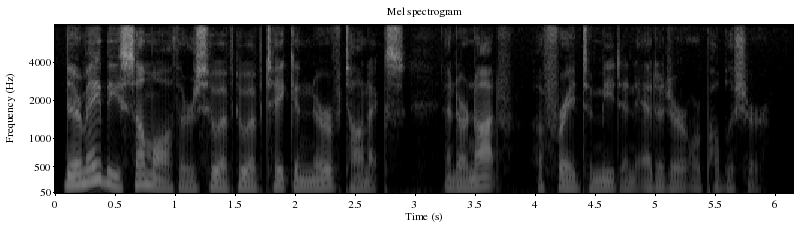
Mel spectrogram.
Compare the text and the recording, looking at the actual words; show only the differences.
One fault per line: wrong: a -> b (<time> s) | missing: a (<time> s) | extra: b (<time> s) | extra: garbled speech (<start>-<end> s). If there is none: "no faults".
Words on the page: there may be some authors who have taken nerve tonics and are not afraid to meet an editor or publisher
extra: who have (1.5 s)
